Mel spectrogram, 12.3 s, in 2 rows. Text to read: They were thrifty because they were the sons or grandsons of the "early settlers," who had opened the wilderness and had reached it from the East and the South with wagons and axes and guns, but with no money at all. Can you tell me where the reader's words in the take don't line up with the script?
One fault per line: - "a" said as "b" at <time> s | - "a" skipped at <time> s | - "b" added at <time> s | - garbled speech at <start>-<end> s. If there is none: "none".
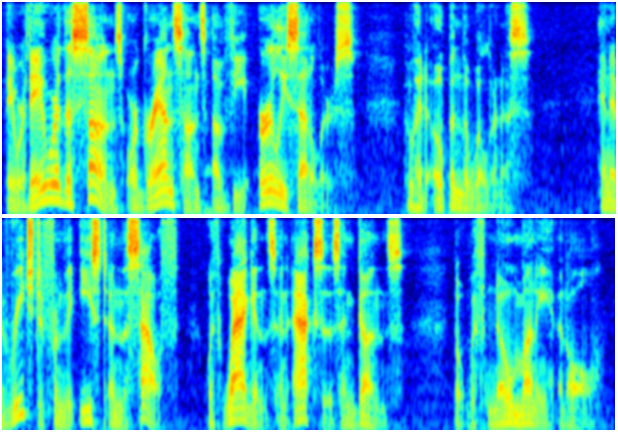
- "thrifty because" skipped at 0.2 s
